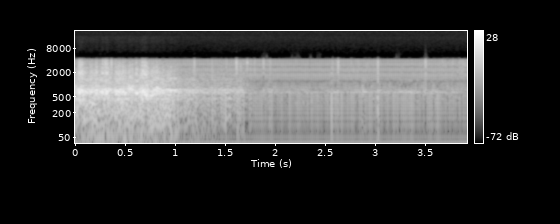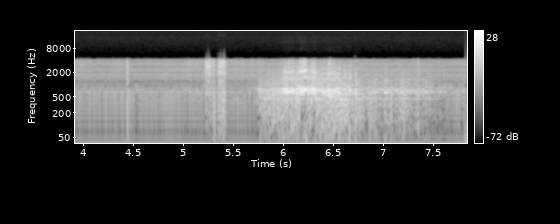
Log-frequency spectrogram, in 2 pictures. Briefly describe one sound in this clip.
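Air bubbles rush and gurgle underwater in loud bursts.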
